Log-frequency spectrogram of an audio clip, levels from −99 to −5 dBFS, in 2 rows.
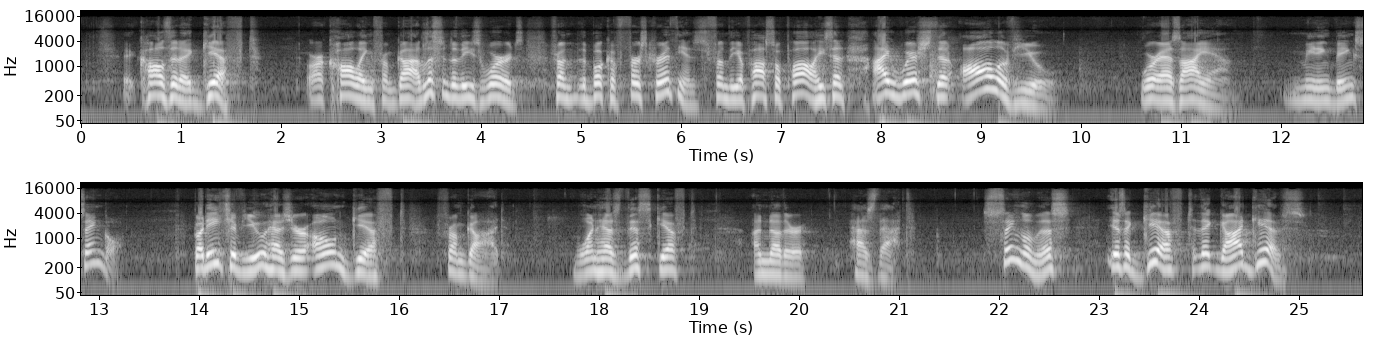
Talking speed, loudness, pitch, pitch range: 145 wpm, -18 LUFS, 170 Hz, 135-200 Hz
